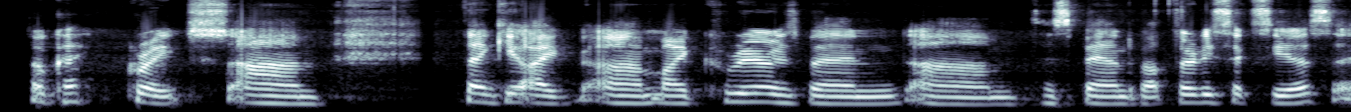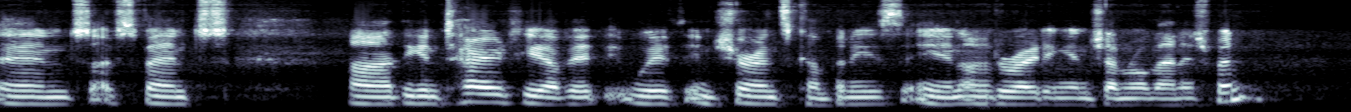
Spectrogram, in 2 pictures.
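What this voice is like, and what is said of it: American accent. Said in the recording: “I did start my career in the United States, hence my accent”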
